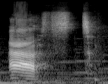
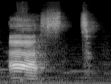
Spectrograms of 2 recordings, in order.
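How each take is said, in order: No difference in how they are said.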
